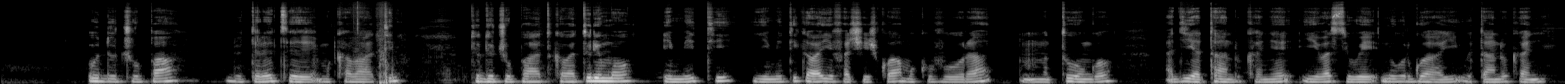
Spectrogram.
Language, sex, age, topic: Kinyarwanda, female, 25-35, agriculture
